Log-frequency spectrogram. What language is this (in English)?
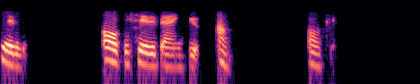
Malayalam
